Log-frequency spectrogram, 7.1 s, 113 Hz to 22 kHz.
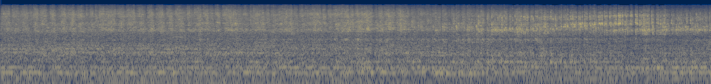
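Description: Ford 393 Windsor stroker V8 in a restomodded 1967 Mustang Fastback, breathing through headers and a 3-inch exhaust, running steadily at low revs as the car rolls slowly away.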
